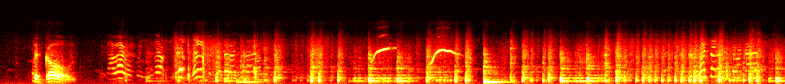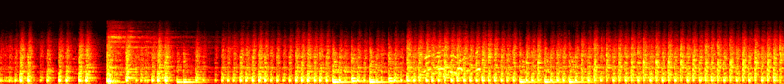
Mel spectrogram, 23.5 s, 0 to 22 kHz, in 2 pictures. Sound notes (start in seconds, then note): 0.2 upbeat instrumental music; 1.5 men chattering; 6.3 Jack wolf whistles; 9.8 men chattering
